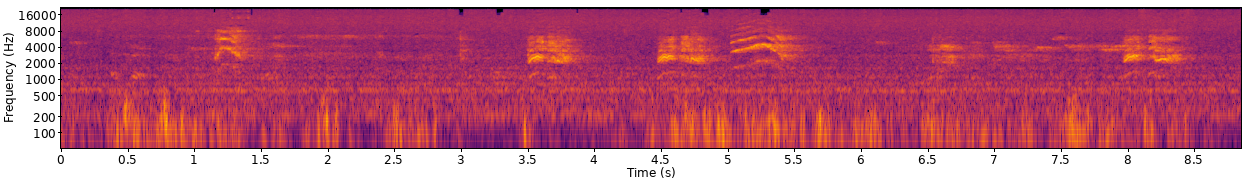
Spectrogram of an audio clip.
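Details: Pet Alexandrine parakeet talking in Urdu/Hindi, giving raspy, speech-like syllables in short bursts with pauses, several harsh broadband squawks, over a steady background hum.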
